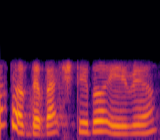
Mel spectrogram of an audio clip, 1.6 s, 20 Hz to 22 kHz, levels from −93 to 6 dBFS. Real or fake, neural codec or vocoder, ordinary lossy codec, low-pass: fake; codec, 16 kHz, 4 kbps, FunCodec, trained on LibriTTS, 50 frames a second; Opus, 32 kbps; 3.6 kHz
